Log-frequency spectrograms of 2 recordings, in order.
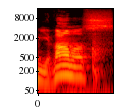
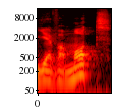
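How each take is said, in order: First: It is said in Ashkenazi Hebrew pronunciation. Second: It is said in modern Sephardic Hebrew pronunciation.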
